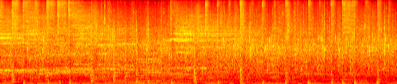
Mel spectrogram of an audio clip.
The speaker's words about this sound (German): So, Stefan, und wenn du schon denkst, das war der größte Applaus. Nein, es gibt jetzt noch mehr.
